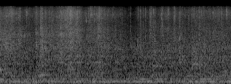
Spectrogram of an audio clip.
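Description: Rustling and crackling of the wrapping on a bar of handmade soap as it is handled and turned in the hands, a steady crinkly rustle made of many small crackles.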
